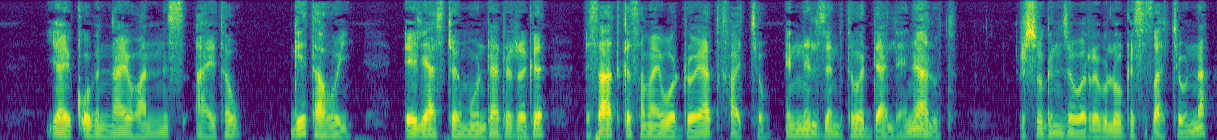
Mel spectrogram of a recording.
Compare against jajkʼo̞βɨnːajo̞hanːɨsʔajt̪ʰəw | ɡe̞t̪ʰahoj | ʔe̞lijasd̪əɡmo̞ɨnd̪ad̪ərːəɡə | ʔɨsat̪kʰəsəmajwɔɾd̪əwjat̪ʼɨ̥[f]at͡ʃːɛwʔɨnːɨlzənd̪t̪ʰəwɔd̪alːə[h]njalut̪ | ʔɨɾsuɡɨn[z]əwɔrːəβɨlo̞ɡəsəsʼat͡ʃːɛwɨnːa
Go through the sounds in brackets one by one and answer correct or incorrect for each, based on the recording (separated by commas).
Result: correct, correct, correct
